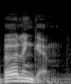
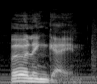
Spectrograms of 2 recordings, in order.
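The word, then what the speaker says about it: Burlingame: Paul's Parish in Berlingum. Hold on before you comment. I just checked. It's pronounced burling game.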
